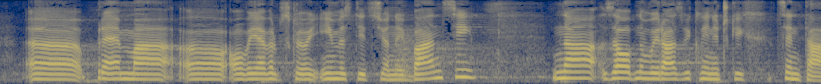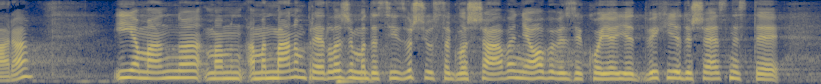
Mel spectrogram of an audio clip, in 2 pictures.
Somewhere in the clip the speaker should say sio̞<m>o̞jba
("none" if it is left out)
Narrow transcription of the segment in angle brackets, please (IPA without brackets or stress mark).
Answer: n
